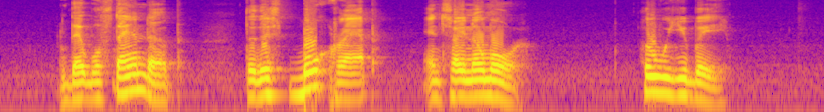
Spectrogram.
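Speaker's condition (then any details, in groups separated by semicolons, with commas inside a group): Cerebral palsy; spastic diplegia from birth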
